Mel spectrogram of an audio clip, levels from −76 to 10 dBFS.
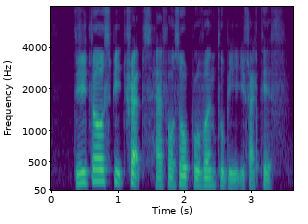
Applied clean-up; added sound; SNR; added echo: none; none; none; none.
